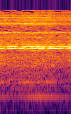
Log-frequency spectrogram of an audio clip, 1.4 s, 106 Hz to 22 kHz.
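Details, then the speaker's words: Motor running about 1735–1750 rpm, heard through ultrasound after the soft foot was corrected with ten thousandths of shim under a foot and bolted back down: steady even tone with the earlier surging gone; normal running. "the surge is gone okay that was a matter of about 20 minutes we found that we started checking the feet and found the ten thousandths we put ten thousands under bolted it back down and that's the sound we got now"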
